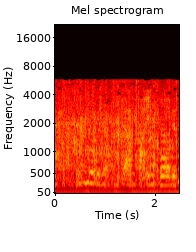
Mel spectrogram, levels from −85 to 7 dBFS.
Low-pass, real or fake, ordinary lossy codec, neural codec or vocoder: 7.2 kHz; fake; MP3, 24 kbps; codec, 16 kHz, 2 kbps, FunCodec, trained on LibriTTS, 25 frames a second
